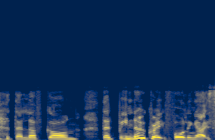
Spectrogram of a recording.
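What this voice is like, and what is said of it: Dramatic audiobook narrator voice. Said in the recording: “That's my narrator voice”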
